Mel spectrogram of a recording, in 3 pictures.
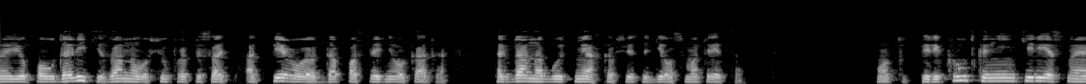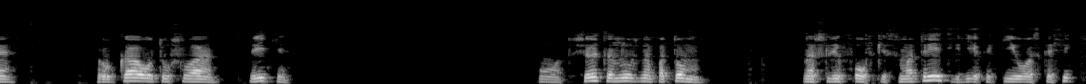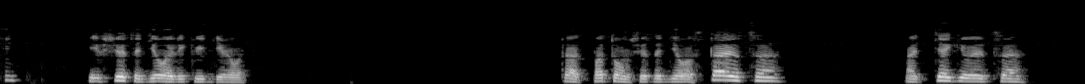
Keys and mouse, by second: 6.0-11.3 drag, 12.1-13.3 middle drag, 18.3 KP_3, 19.5 KP_2, 21.9 KP_0, 25.3-32.5 drag.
